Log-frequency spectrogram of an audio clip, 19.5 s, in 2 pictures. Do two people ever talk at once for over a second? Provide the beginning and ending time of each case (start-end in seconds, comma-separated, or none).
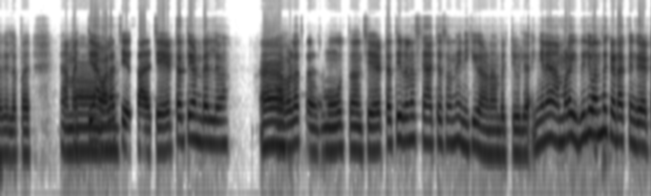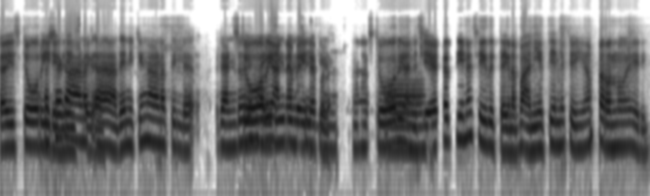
13.3-14.7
